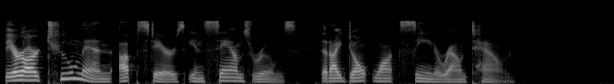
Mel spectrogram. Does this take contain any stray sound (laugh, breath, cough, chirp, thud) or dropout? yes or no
no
